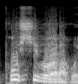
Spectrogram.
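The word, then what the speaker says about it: Posiva: 그래서 어쨌든, 이 POSIVR, 여기서는, 이거 포시버라고 읽어야 돼요.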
